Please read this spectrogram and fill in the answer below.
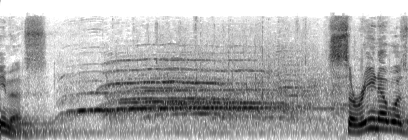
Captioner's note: applause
